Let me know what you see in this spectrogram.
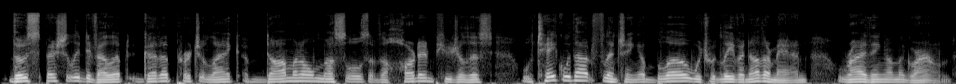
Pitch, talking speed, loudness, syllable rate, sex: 125 Hz, 170 wpm, -19 LUFS, 5.6 syllables/s, male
